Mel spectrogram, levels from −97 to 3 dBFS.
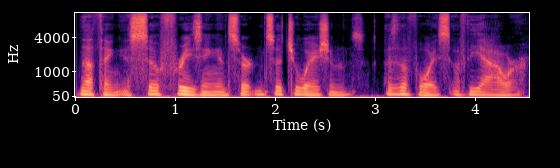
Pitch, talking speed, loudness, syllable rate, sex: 110 Hz, 170 wpm, -19 LUFS, 4.4 syllables/s, male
